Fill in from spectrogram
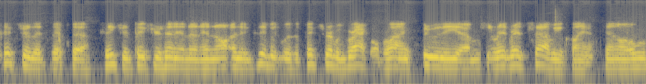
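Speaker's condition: Parkinson's disease; Parkinson's disease diagnosed 1999, retired 2004 due to disease; about 20 years since diagnosis, on levodopa; says people with Parkinson's, including himself, are slow, sometimes talk funny, sometimes slobber

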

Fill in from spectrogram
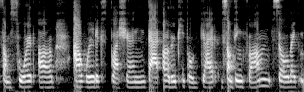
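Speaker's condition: Hearing impairment; congenital hearing impairment, hearing aids from about 17 months, further hearing loss at 27, bilateral cochlear implants

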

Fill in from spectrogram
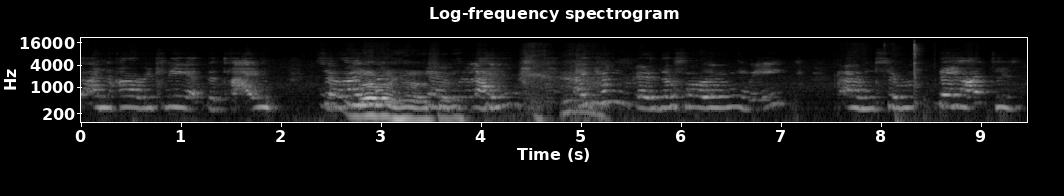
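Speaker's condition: Cerebral palsy

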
